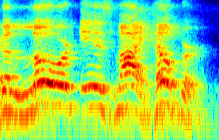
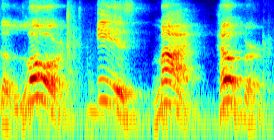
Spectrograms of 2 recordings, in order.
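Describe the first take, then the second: First: It is said plainly, without special emphasis. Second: Certain words are said with strong emphasis.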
